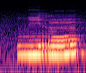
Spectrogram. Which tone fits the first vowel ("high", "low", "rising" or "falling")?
low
